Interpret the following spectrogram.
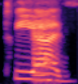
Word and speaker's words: triage: Ini dibacanya triage. Triage. Oh, triage. He eh, itu triage.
